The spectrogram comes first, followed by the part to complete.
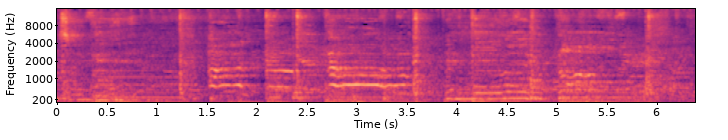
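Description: Live acoustic duo: acoustic-electric guitar strummed over hand-played congas, with the conga player singing held notes into the microphone.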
